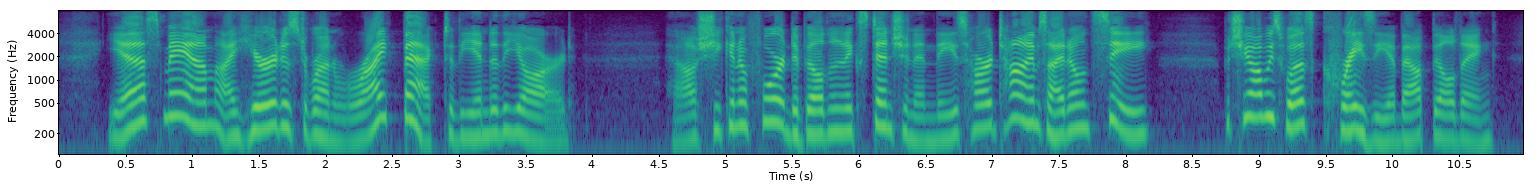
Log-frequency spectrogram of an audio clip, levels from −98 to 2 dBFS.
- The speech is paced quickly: Yes, fast, 210 wpm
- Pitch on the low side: No, high, 215 Hz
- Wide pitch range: Yes, wide, 5.8 semitones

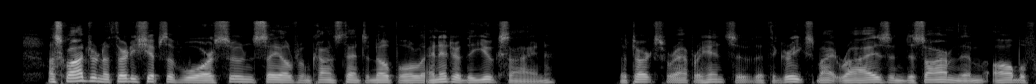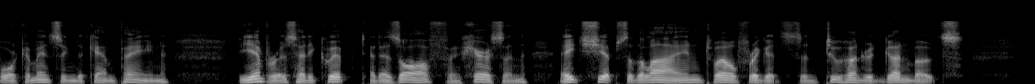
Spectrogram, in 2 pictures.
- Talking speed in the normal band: Yes, average, 150 wpm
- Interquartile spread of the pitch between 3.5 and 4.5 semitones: No, average, 2.9 semitones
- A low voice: Yes, low, 100 Hz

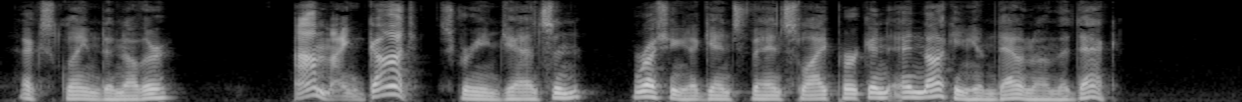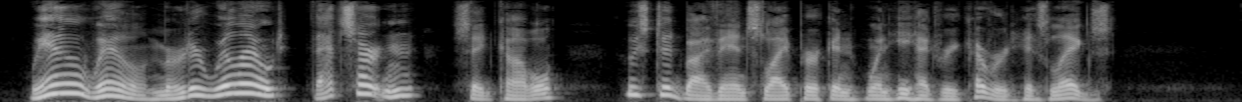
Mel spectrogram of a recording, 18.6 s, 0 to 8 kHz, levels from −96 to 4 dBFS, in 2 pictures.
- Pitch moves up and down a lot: Yes, wide, 7.7 semitones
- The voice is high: No, low, 110 Hz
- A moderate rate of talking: No, slow, 115 wpm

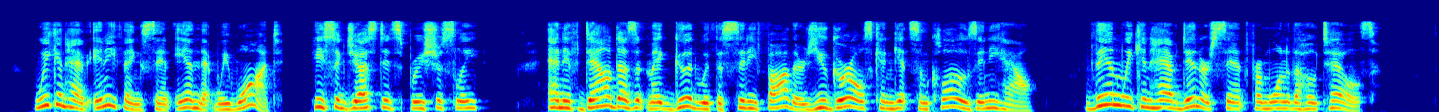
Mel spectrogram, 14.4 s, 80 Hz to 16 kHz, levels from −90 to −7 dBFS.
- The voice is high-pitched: Yes, high, 220 Hz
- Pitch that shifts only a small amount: No, average, 3.5 semitones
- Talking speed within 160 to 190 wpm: Yes, average, 165 wpm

